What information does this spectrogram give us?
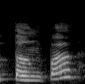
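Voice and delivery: "tampa" with a clearly nasal first vowel; nasalised vowel. Shown as a demonstration. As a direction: send the AM of "tampa" through the nose. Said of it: "eu tenho a nasalização".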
